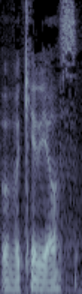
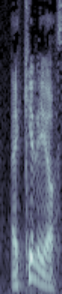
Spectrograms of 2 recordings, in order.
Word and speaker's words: Achilleos: of a map of Achilleos, and there were 5 Wait, how do you exits. say it? How do you say it? Achilleos. Achilleos! There it is. Sorry, I apologise. Like in Troy.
